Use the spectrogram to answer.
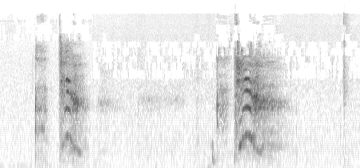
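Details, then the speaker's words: Person with allergies who always sneezes in twos: two sneezes a few seconds apart, each a quick inward catch then a loud, forceful burst. "Wow, I always sneeze in twos. Fun fact about me."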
